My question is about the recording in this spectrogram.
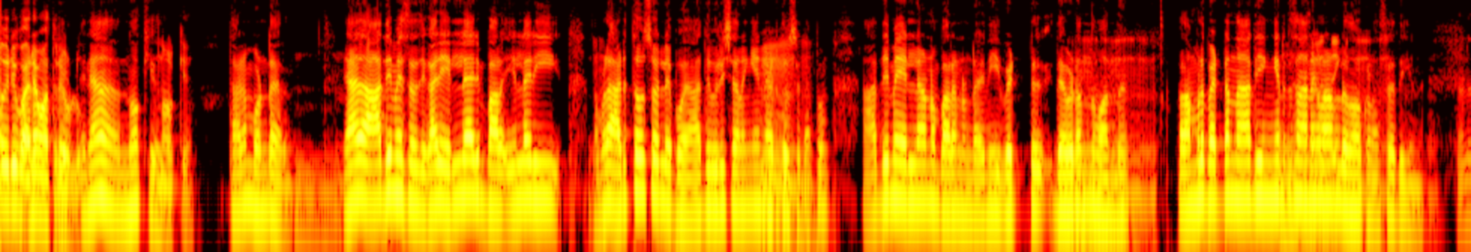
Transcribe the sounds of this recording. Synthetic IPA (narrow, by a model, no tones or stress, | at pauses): oɾuʋɐɾɐmaːt̪rɐmeuɭːuɲaːno̞ːkːijɐðk | t̪ɐɻɐmbuɳɖaːjiɾunːuɲaːnaːd̪ʱjɐmes̬rɐd̪ʱit͡ɕːukaːɾjɐmelːaːɾumpɐrɐelːaːɾmiː | nɐmːɐɭɐɽut̪ːɐʋɐsːɐmɐlːep̬ːoːjaːd̪ɐmoɾuɕirɐŋːijaːnleɐɽut̪ːɐʋɐsɐmɐlːeɐpːɐm | aːd̪ʱjɐmeelːaːeɳoːpɐrɐɲɐɳːuɳɖaːjiɾunːiːʋeʈːɨiðeʋiɽeonːuʋɐnːɨɐpːoːnɐmːɐɭpe̞ʈːɐnːaːd̪jɐmiŋːɐnɐt̪ːes̬t̪ʰaːnɐŋːɐɭaːɳolːoːno̞ːkːɐɳɐmɕrɐd̪ʱːikʲːunːɐð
